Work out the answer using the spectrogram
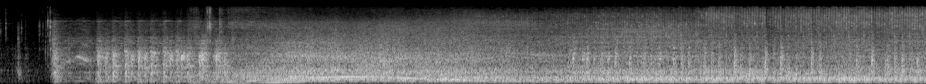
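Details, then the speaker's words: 1988 Jeep 4.0 Renix started via a jerry-rigged switch. It cranks, catches and settles to idle with an irregular tapping knock about four per second that goes away when driving. Not thought to be rod knock; piston slap suspected, cause unconfirmed. "My guess is it's not a rod knock because rod knocks knock all the time. As soon as you add a little speed to this and go down the road, the sound goes completely away."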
